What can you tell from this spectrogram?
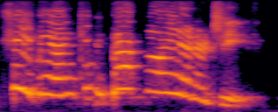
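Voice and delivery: very high and loud cartoon squeak; hammed-up little figure demanding its energy back; silly mock voice. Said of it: "I have to be a little silly".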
